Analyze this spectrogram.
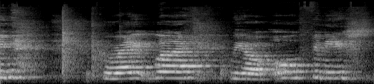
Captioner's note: clapping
